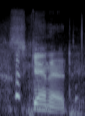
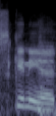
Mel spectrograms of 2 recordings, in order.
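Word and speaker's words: Skynyrd: It's Skinnerd. Yeah. Skinnerd. Leonard Skinnerd, yeah. So it's not Skinny Ud.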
